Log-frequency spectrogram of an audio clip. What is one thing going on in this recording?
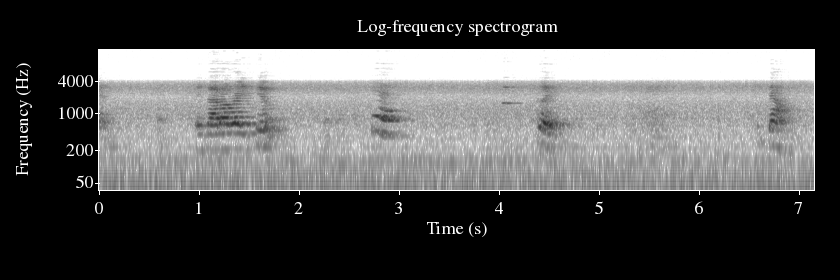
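A young woman speaks in short phrases nearby.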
